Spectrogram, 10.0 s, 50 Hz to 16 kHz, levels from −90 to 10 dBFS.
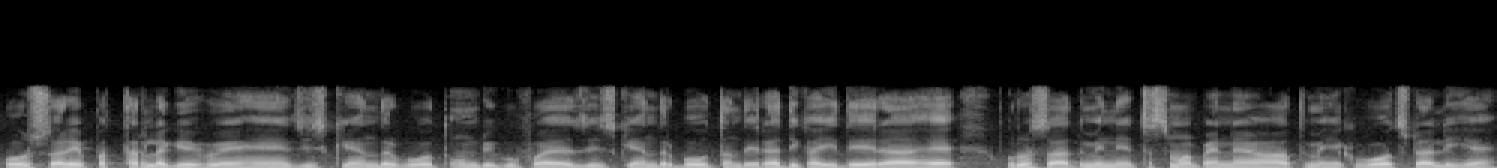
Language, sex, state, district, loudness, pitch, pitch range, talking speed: Hindi, male, Rajasthan, Bikaner, -16 LUFS, 115 Hz, 115-125 Hz, 190 wpm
